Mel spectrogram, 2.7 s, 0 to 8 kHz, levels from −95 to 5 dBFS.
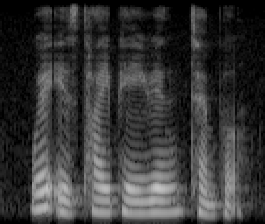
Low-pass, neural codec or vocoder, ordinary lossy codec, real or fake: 7.2 kHz; none; none; real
